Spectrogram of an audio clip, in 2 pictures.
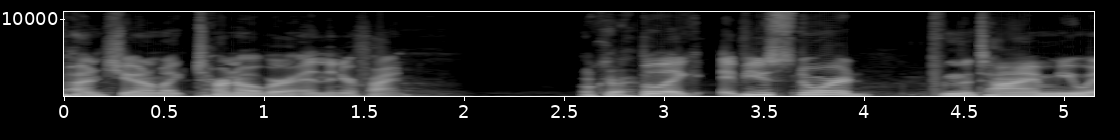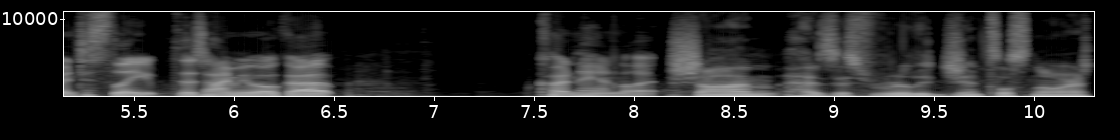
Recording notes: we’re recording LIVE at the Miami Super Bowl from Sleep Number’s booth in the Super Bowl Media Center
